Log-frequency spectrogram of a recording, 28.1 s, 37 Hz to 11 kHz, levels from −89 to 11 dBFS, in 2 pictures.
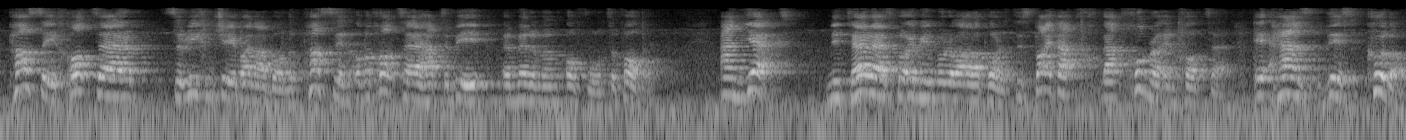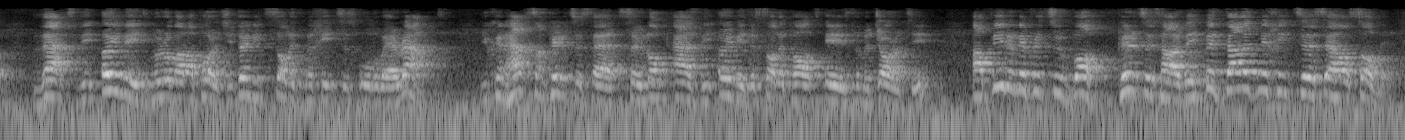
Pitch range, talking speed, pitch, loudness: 180-250 Hz, 115 wpm, 200 Hz, -23 LUFS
